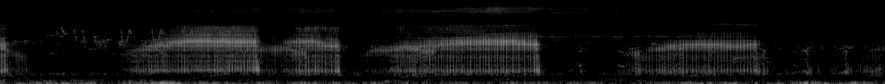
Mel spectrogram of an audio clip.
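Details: Black-winged stilt at Izliv Soče nature reserve on 14 June 2024, giving harsh, nasal yelping calls in three loud bursts, each a second or two long, over a steady high hiss of insects.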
